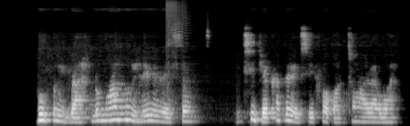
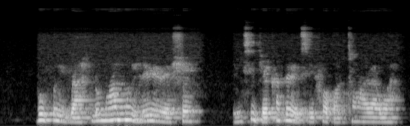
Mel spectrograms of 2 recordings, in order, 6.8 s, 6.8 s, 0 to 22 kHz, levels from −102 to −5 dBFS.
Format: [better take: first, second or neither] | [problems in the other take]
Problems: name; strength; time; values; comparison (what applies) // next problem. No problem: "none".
second | noise reduction (neural mask model DeepFilterNet 3)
